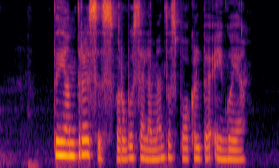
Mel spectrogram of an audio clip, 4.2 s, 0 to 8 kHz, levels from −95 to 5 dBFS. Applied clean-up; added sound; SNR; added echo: none; none; none; none.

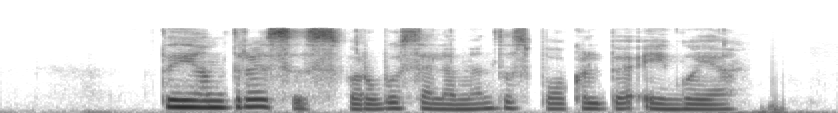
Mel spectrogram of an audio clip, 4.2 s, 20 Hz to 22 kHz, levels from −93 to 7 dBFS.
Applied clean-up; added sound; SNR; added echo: neural diffusion model UNIVERSE++.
